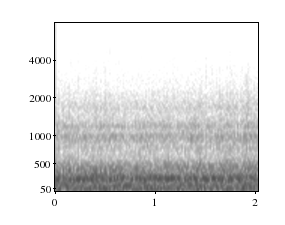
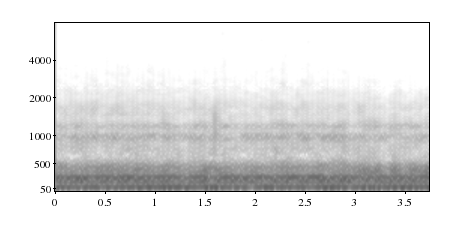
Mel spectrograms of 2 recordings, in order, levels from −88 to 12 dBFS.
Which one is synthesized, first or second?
second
